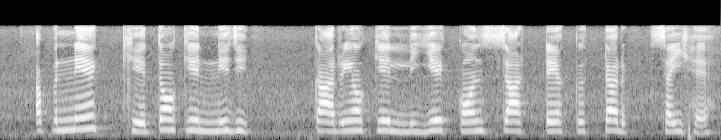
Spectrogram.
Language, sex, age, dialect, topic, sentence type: Hindi, female, 18-24, Kanauji Braj Bhasha, agriculture, question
